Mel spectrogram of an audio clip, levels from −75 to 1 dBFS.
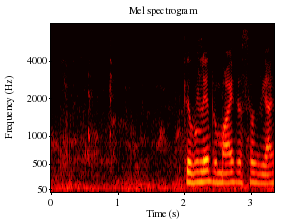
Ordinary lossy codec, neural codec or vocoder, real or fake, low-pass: none; codec, 24 kHz, 3 kbps, HILCodec; fake; 7.2 kHz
